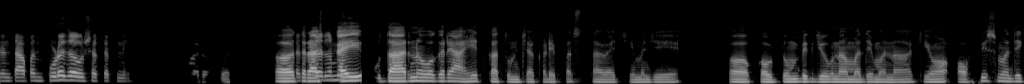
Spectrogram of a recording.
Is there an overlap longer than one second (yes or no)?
no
